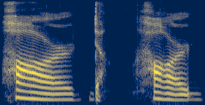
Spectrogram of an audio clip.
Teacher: hard is the same ah as hot but your tongue has to curl back for the r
